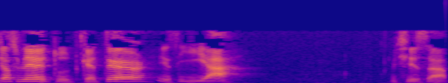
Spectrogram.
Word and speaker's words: Yah: Yah. This is how you pronounce it in Hebrew.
